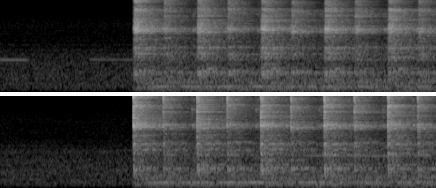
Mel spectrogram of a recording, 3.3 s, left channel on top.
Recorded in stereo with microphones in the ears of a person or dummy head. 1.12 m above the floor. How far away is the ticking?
About 1.2 m.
